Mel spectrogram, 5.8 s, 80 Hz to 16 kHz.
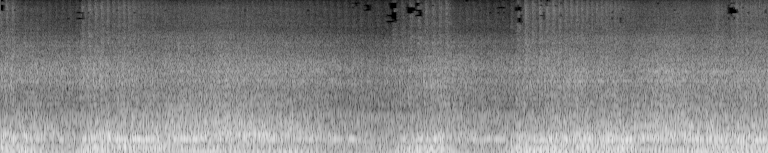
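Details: Yamaha G29 golf cart engine right after fitting a new stop switch in place of the faulty one: it catches and keeps running with a steady chugging beat that swells slightly with throttle; it starts and runs normally.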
